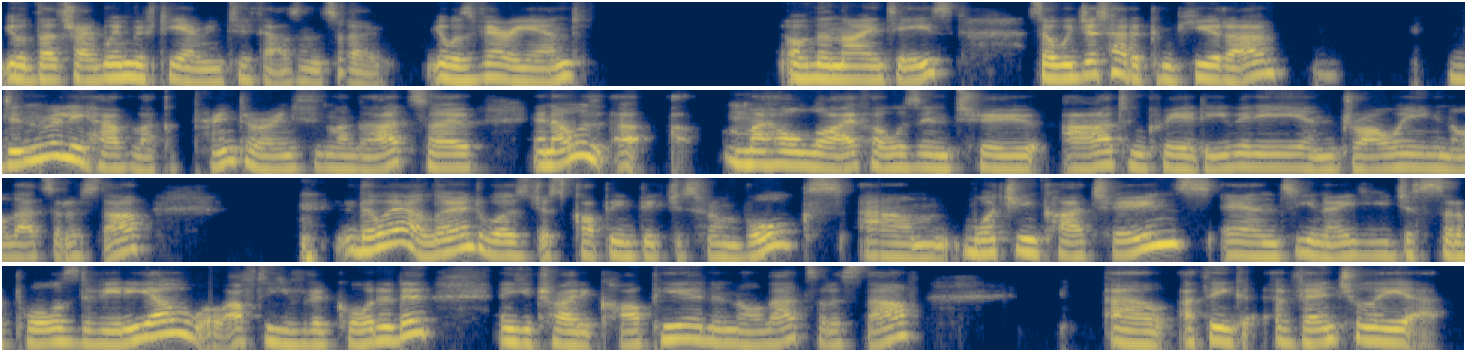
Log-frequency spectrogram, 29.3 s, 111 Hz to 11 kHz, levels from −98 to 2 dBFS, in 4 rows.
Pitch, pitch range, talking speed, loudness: 170 Hz, 160-195 Hz, 195 wpm, -20 LUFS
